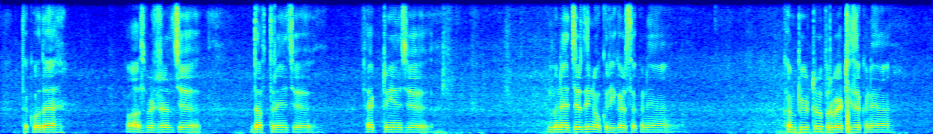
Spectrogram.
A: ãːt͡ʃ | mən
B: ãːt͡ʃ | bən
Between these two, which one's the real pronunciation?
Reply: A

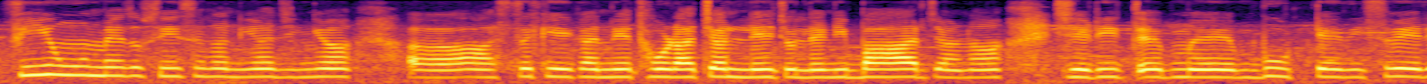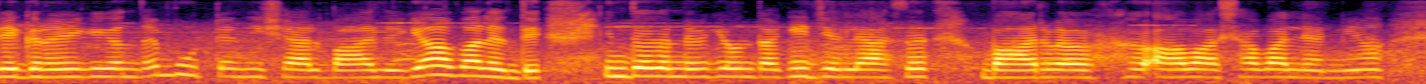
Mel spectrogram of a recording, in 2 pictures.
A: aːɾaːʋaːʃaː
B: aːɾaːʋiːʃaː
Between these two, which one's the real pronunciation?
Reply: A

